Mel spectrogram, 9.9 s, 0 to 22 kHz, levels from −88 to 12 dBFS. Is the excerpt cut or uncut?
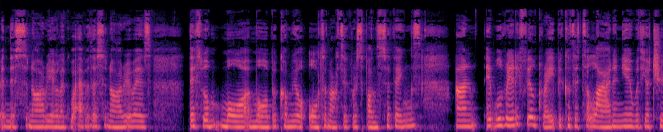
cut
